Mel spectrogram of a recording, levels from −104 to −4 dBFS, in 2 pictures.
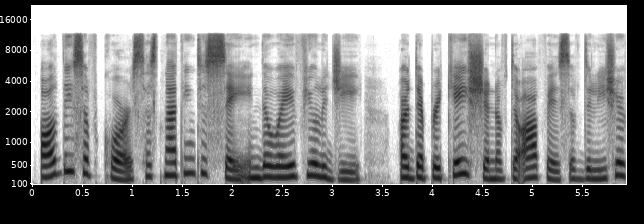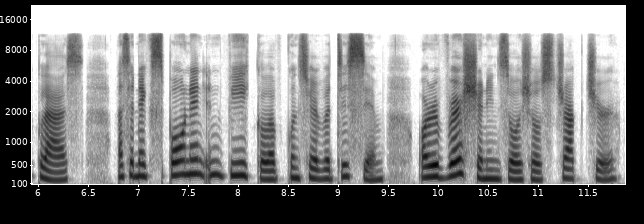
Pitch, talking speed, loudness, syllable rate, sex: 230 Hz, 170 wpm, -19 LUFS, 5.4 syllables/s, female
